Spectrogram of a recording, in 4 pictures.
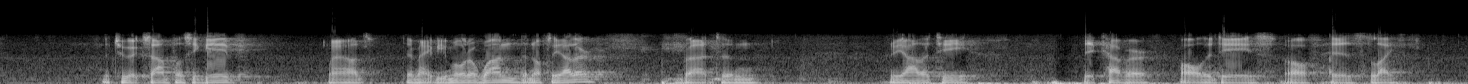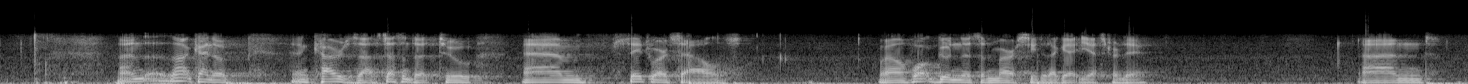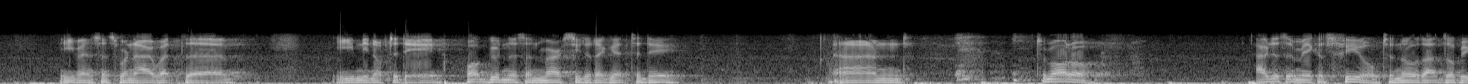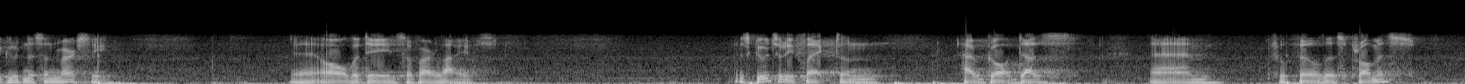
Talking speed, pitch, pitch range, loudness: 105 wpm, 90 Hz, 80-100 Hz, -20 LUFS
